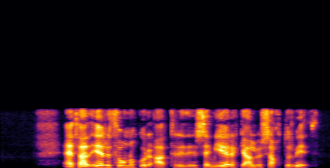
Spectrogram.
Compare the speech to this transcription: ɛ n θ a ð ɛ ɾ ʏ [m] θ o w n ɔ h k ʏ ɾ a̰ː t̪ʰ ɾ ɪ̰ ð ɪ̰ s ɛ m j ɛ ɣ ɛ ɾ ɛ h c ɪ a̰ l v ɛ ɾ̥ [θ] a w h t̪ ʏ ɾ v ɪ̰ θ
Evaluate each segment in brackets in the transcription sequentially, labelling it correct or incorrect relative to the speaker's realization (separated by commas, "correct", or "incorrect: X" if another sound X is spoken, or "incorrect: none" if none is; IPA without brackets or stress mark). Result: incorrect: none, incorrect: s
